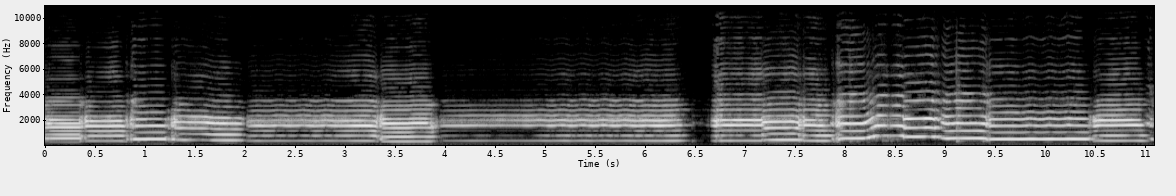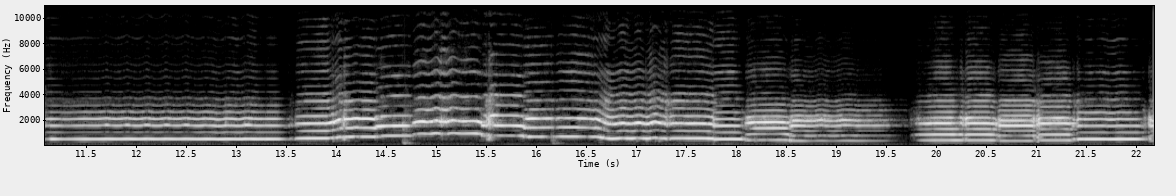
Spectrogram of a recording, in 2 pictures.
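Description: Erhu with a freshly stretched python-skin soundboard, bowed in a melody with vibrato and sliding notes, in several phrases broken by short pauses and climbing highest about halfway through. It is a test of the newly re-skinned instrument's tone, which for a fresh skin is judged not bad.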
